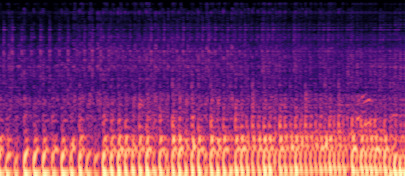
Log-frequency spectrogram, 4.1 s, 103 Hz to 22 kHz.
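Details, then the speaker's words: Honda XRM 125 motorcycle that lost electrical power from a broken ignition switch: loud hard internal rattling at idle, about ten pulses a second; engine clatter from running with almost no oil. "Kakalansingan sa loob. Walang oil yan. Walang oil."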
